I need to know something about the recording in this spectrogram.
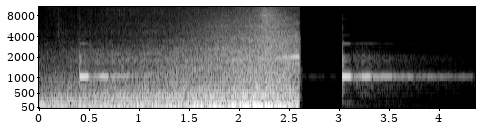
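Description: Hip-hop instrumental beat with heavy bass and a rising whoosh building under it, cut off abruptly. After a short silence, a single sharp sonar-like ping rings out and fades.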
